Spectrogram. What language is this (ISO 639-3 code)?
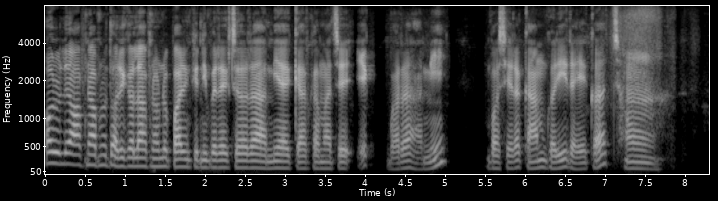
nep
